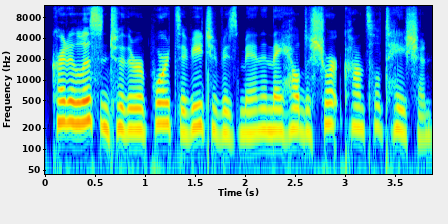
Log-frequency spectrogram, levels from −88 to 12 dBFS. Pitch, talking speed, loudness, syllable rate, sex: 195 Hz, 250 wpm, -20 LUFS, 6.2 syllables/s, female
